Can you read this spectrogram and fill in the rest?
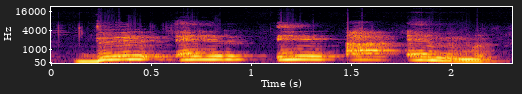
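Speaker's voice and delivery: D R E A M spelt letter by letter, each clear; spelling dream. Shown as a demonstration. Teacher spells dream for French learners. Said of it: "rêve en anglais, c'est dream".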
